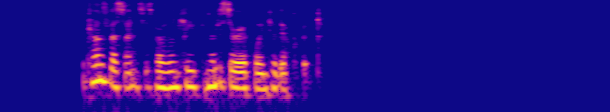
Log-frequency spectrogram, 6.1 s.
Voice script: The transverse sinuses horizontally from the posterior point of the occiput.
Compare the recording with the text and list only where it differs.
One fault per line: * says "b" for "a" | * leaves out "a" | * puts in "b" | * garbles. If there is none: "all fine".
all fine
